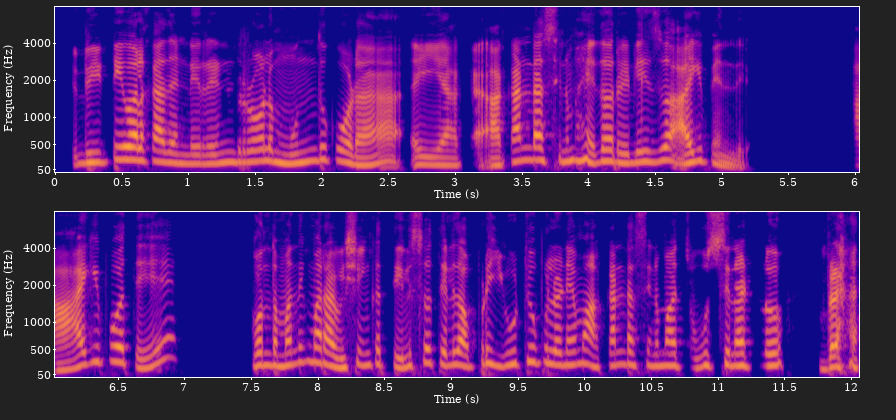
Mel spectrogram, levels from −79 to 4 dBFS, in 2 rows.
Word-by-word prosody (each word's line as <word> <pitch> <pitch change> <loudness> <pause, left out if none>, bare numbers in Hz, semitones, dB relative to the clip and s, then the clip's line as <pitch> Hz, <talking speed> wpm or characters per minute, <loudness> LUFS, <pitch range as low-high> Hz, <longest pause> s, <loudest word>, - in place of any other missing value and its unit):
ఇది 165 +4 -2
ఇటివల 230 +4 +4
కాదండి. 175 -5 +1
2 185 +3 -3
రోజుల 210 +1 0
ముందు 190 +7 -2
కూడా 170 -9 +2 0.5
ఈ - - -3 0.2
అక 130 - -9 0.2
'అఖండ' 205 +10 +3
సినిమా 210 +2 -2
ఏదో 205 - +1
రిలీజు 190 +5 -1
ఆగిపోయింది. 180 -1 -1 1.0
ఆగిపోతే, 270 - +1 0.8
కొంతమందికి 225 +4 0
మరి 265 -4 +4
ఆ - - +3
విషయం 220 +6 0
ఇంకా 240 +1 -5
తెలిసో 200 +9 -2
తెలిదో 230 -1 +3
అప్పుడే 255 +7 -3
యూట్యూబ్‌లోనేమో 245 -1 -1
'అఖండ' 220 +5 -2
సినిమా 215 0 -1
చూసినట్లు 210 +2 +1 0.4
బహే 190 0 +6
210 Hz, 140 wpm, -23 LUFS, 185-230 Hz, 1.0 s, బహే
